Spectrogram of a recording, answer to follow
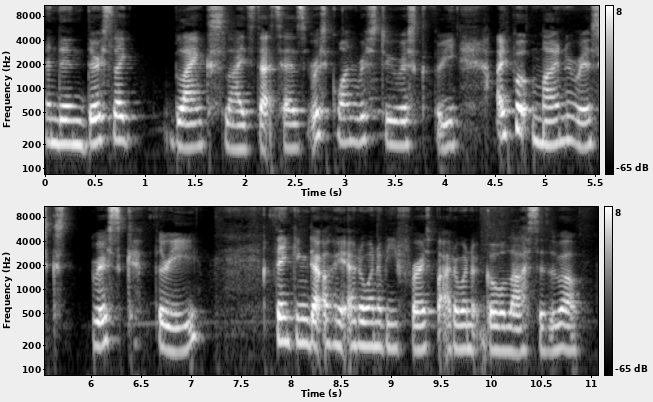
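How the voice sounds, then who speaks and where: A woman speaks with a dark, mellow tone at a medium pitch. Her intonation is fairly even, and her pace is moderate. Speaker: vlogger. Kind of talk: casual vlog monologue. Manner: halting, self-correcting.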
